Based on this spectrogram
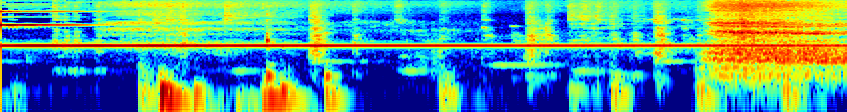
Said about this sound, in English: When you hear the mindfulness bell, everybody take a slow, deep breath.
